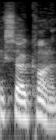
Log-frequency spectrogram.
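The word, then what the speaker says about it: Sokon: This Chongqing Socona, that's actually how you pronounce it, by the way.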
